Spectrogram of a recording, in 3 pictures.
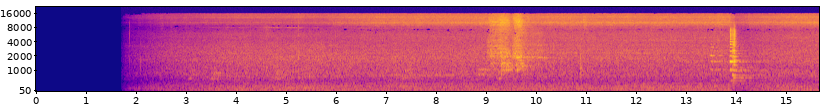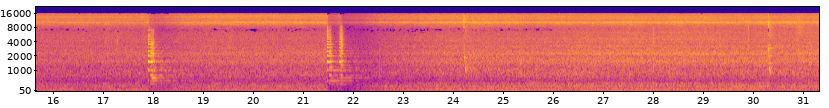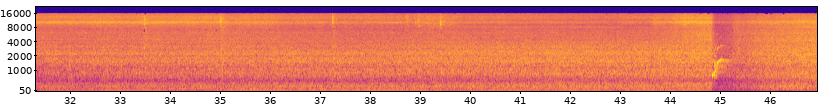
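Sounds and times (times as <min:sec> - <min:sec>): rail grinder grinding rail: 0:03.5 - 0:46.9
short horn toots: 0:08.9 - 0:10.2.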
